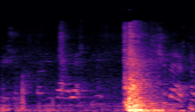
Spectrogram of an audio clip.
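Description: A sudden loud bang about one and a half seconds in, heavy in the low end, dying away within about half a second.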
